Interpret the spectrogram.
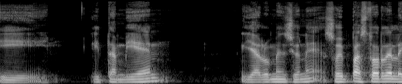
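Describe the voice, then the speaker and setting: With a strong Monterrey accent, a man speaks at a medium pitch with ordinary pitch variation, captured in a very clean recording against a silent background. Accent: strong northern Mexican (Monterrey). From Mexico, Monterrey. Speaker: pastor. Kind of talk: testimony. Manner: blunt, forceful northern delivery.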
